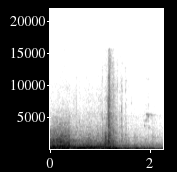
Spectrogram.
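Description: A minibus van's sliding side door rolled shut, ending in a sharp slam about a second in. Background music plays underneath.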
